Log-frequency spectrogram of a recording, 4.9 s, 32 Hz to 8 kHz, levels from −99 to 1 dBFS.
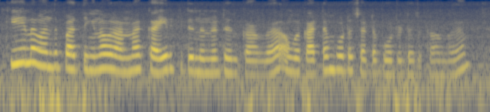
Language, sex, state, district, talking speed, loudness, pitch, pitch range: Tamil, female, Tamil Nadu, Chennai, 185 wpm, -17 LUFS, 245 Hz, 220-265 Hz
